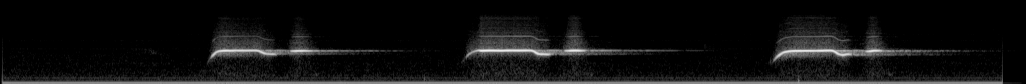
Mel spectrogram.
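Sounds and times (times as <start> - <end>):
whistle: 2.1 - 4.0, 4.6 - 6.8, 7.7 - 9.7.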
